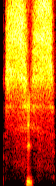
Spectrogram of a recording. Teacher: Quand on le prononce tout seul, le X à la fin sonne exactement comme un S. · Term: un son S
